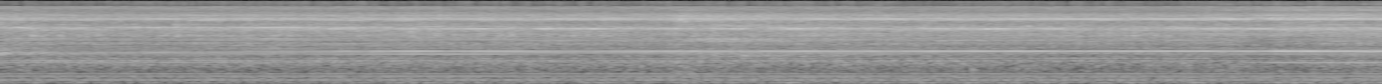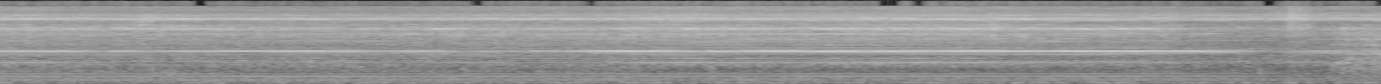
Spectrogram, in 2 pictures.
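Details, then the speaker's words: Hoshizaki ice machine that had not been completing ice cycles, running after float and tubing were cleaned: steady hum with a thin high-pitched compressor tone, signaling the freeze cycle is very close to harvest; normal. "I don't think you can hear it or notice it but right now we got a high pitch sound from the compressor and that's signaling that it is very close to harvest very close to finishing the cycle"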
